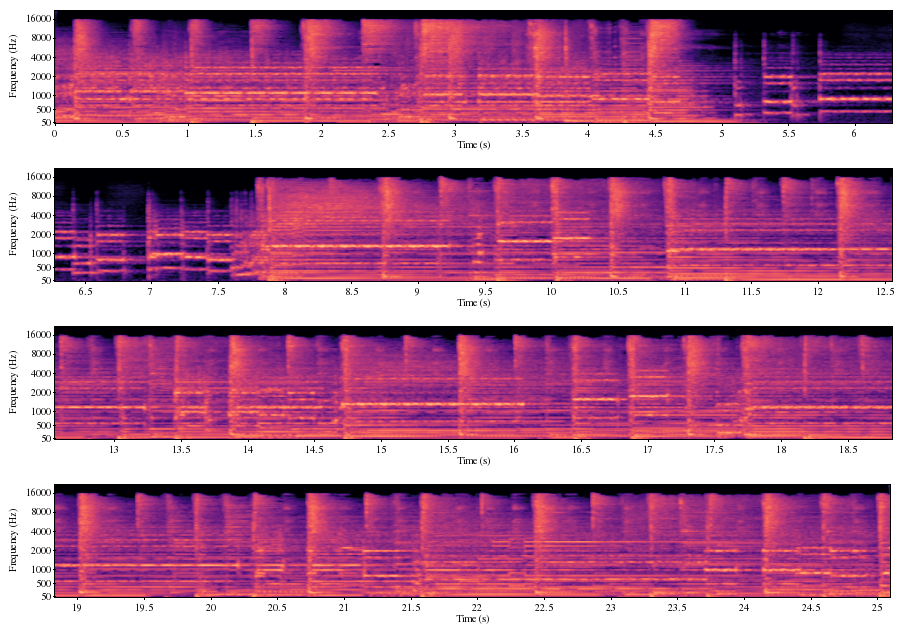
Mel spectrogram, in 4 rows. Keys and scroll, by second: 16.8 space.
